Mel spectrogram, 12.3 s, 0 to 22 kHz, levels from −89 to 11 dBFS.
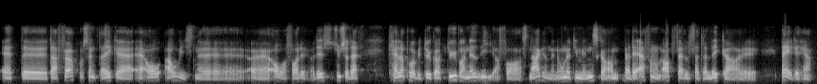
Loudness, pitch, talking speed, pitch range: -23 LUFS, 120 Hz, 235 wpm, 110-145 Hz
